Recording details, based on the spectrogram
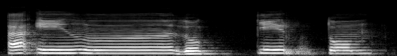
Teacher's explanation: نون ساکن کے بعد حروف اخفا میں سے ذال ہونے کی وجہ سے اس پہ اخفا ہوگا۔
